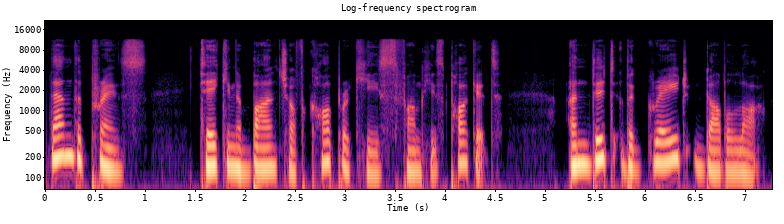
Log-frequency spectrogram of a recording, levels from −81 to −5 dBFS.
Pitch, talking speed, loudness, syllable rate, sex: 145 Hz, 140 wpm, -20 LUFS, 3.9 syllables/s, male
